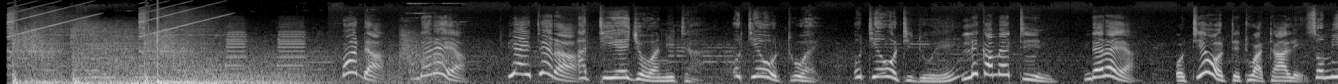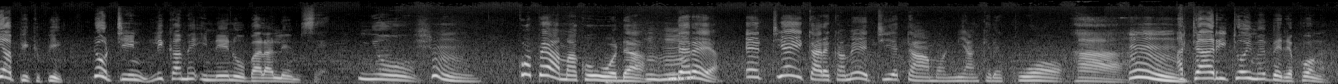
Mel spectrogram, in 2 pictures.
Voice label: Taking Charge KUMAM, adolescent health campaign radio spots; BOLD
